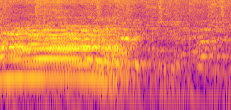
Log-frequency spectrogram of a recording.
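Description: A cow mooing once: a single loud call of about a second that drops in pitch as it ends.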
